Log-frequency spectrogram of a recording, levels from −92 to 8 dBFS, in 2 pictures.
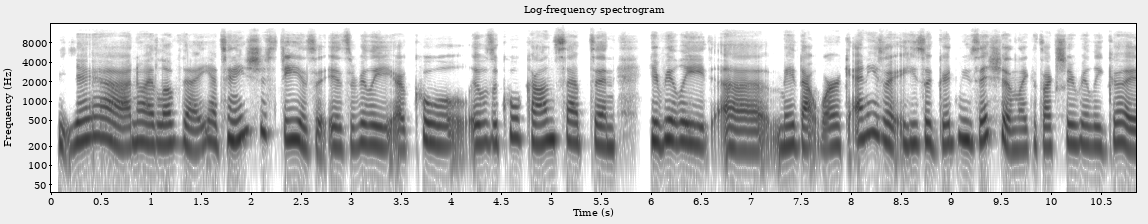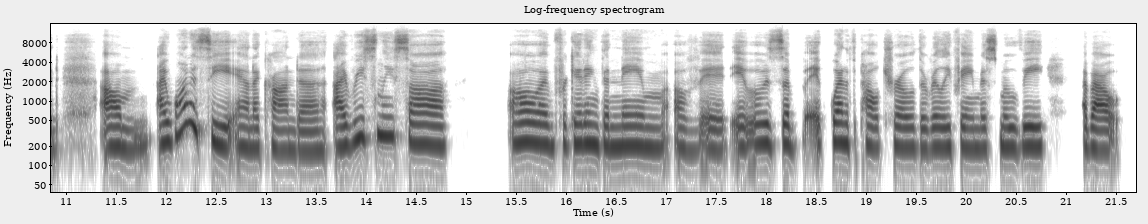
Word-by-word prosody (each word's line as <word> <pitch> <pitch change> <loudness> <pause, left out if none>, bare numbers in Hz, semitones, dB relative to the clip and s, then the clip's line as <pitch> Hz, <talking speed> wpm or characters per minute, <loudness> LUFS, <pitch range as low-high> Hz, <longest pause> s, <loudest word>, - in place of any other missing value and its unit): Yeah, 235 -2 +2
no, 230 +1 +1
I 220 -2 +2
love 215 +1 +1
that. 195 -4 -1
Yeah, 230 -1 -1
Tenacious 310 - +1
D 255 -1 +4
is 190 -6 -3
a - - -4
is 190 -1 -2
really 205 -1 0
a - - 0
cool 210 +2 -1
it 215 - +2
was 230 +1 -3
a 220 - 0
cool 270 +3 -2
concept 230 -1 +1
and 200 -1 0 0.3
he 240 - +6
really, 225 -4 +3
uh, 175 -3 0
made 200 +2 -1
that 190 -1 +1
work 200 0 -1
and 270 - +2
he's 310 -4 0
a 215 -4 +1
he's 220 +1 -1
a 235 - +3
good 215 +3 -3
musician, 250 -5 +2
like, 180 +1 -6
it's 200 - -7
actually 195 +3 -1
really 205 -2 -2
good. 190 -2 -1 0.4
Um, 195 +1 +1
I 215 +2 +3
wanna 375 - +4
see 235 - +1
Anaconda. 175 -3 -3
I 195 - +3
recently 270 +6 +2
saw 215 -6 +1 0.7
oh, 230 0 +3
I'm 215 -2 +1
forgetting 215 +1 0
the 200 -1 -1
name 195 -1 0
of 180 -2 -6
it. 175 -1 -3
It 195 0 -2
was 220 -2 0
a 215 -3 +1
it 290 +1 -3
Gwyneth 225 -2 +2
Paltrow, 190 -1 -2
the 185 0 -3
really 190 +1 0
famous 185 -1 -4
movie 195 0 +1 0.4
about 175 -2 +2
210 Hz, 175 wpm, -22 LUFS, 195-230 Hz, 0.7 s, he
